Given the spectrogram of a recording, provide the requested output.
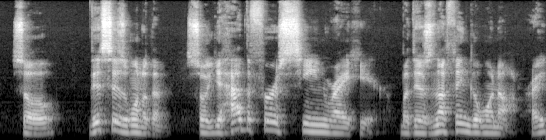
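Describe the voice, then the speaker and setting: The voice carries a strong Quebec accent. Its tone is bright and sharp. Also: man. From Quebec City, Canada. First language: French. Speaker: digital marketing YouTuber. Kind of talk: live-stream tutorial. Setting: live stream screen share. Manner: hesitant, many fillers.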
